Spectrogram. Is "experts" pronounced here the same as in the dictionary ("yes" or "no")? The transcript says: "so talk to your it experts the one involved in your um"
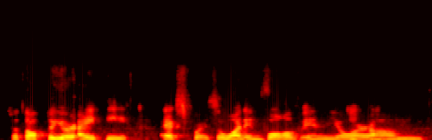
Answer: yes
